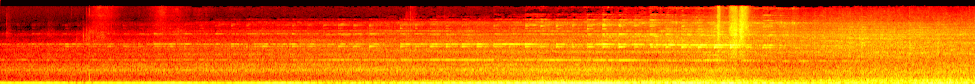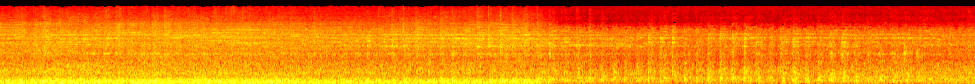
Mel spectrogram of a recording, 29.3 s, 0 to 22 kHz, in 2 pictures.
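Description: A freight train's two EMD diesel locomotives, an SD75I and an SD70M-2, pass with a deep engine drone that peaks about 9 to 11 seconds in. Freight cars then roll by with a steady rhythmic wheel clatter, and the drone drops away a little over 20 seconds in.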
